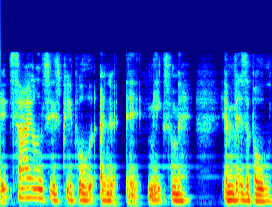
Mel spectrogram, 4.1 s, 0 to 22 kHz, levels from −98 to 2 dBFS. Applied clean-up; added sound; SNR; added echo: neural mask model DeepFilterNet 3.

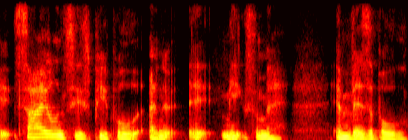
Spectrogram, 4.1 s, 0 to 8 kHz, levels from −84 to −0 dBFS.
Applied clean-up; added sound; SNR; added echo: none; none; none; none.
